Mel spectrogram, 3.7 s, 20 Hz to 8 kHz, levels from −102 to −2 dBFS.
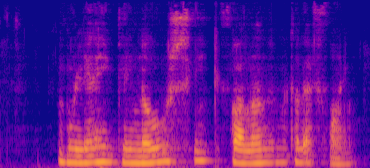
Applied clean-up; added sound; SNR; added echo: neural mask model DeepFilterNet 3.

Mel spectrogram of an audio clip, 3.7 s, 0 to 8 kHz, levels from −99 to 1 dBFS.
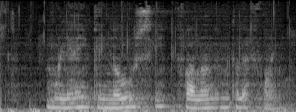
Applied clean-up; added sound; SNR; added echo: none; Cat; 11 dB; reverberation time 1.0 s.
